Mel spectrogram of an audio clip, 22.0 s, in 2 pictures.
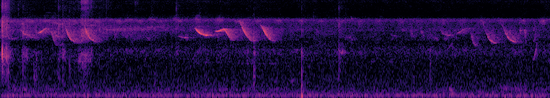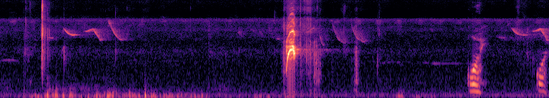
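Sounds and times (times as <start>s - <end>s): high falling bird chirps: 15.7s - 19.1s
bird call sweeping upward: 16.6s - 17.5s.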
